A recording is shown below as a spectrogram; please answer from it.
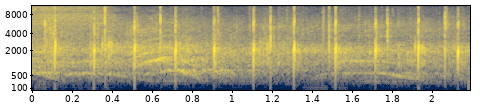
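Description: Scattered hand clapping from a few people, separate sharp claps rather than a dense crowd applause.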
